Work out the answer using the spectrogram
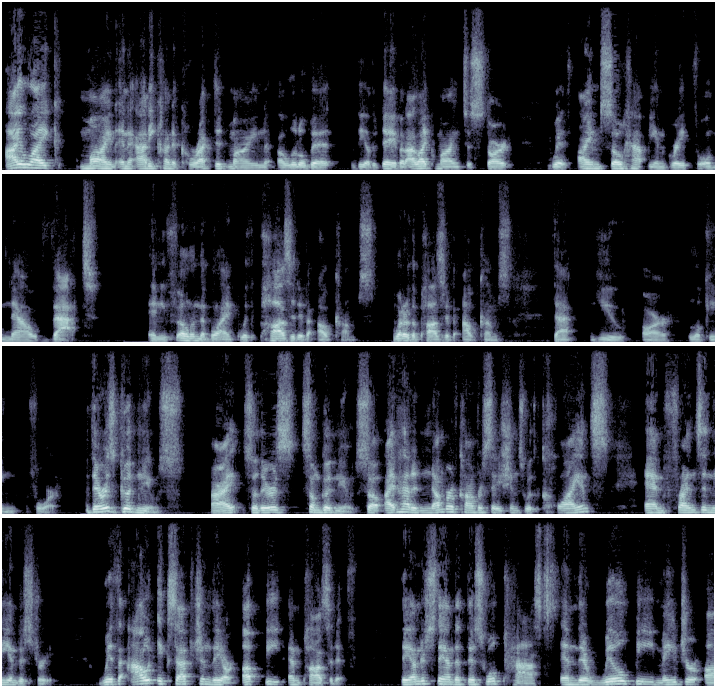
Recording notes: We’re sharing the audio from a webinar with you. We’re sharing the audio from a webinar with you.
